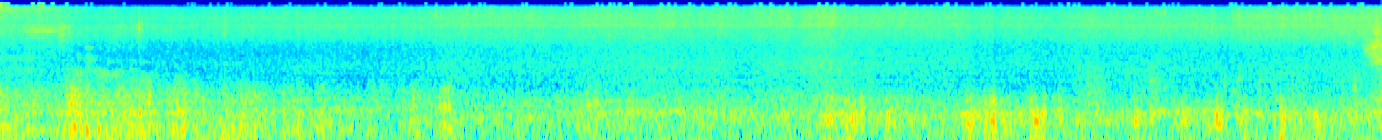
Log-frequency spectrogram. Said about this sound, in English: And above all of this, dark clouds brood. They already dump rain in the distance, and you can hear the first drops starting to sprinkle on the land around you, and then feel the first wet, cold drops spittle on your skin.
